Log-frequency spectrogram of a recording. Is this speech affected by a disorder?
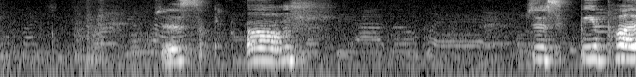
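Yes: cerebral palsy.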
